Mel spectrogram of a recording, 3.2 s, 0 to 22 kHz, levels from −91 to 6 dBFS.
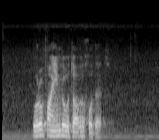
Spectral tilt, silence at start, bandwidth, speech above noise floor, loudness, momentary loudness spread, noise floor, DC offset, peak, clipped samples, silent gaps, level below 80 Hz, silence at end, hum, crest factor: -9 dB/octave; 0.65 s; 6 kHz; 30 dB; -17 LUFS; 10 LU; -46 dBFS; under 0.1%; -2 dBFS; under 0.1%; none; -48 dBFS; 1.15 s; 50 Hz at -40 dBFS; 16 dB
